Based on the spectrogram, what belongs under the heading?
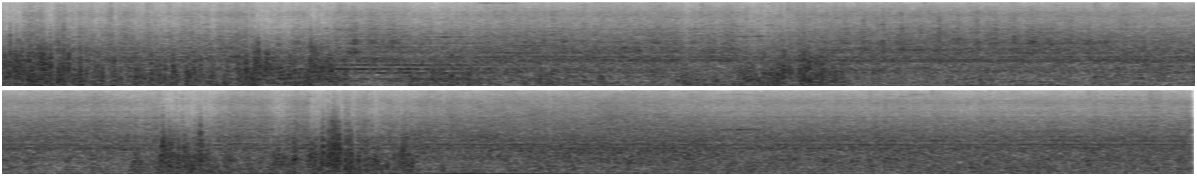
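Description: Humsafar Express passenger coaches rolling along the track: a steady rumble of wheels on rail, with several short, louder surges of wheel clatter as the wheel sets cross rail joints.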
